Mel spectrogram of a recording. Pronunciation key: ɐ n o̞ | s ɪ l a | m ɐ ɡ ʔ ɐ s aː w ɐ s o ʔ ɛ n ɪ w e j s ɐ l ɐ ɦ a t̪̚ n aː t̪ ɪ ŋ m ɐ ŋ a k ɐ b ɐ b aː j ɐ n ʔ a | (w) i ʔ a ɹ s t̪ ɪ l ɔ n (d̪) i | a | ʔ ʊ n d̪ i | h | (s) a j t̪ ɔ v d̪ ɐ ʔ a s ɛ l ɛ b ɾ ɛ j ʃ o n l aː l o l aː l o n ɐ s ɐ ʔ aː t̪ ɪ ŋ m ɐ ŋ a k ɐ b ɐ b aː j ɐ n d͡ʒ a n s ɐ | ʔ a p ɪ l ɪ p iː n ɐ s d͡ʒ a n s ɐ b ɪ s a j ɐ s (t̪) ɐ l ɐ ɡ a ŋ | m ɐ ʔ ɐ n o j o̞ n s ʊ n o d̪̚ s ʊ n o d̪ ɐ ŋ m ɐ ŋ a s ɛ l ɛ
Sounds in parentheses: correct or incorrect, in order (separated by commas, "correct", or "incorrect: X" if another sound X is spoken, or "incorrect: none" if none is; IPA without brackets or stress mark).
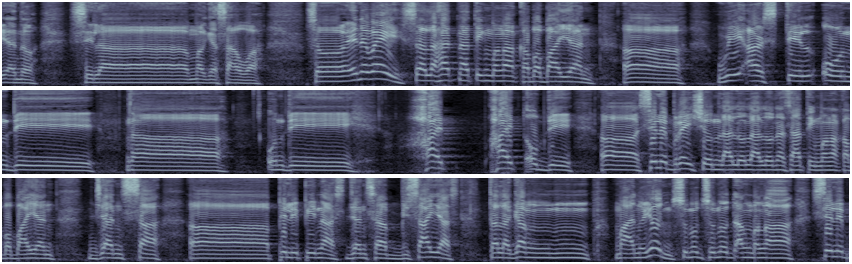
correct, correct, incorrect: h, correct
